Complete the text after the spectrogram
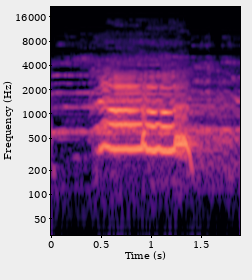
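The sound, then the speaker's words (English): A human voice imitating weeping that swells into a howl, a single sustained, wavering wail that holds steady, then dips in pitch and cuts off. “Can you make a weeping sound? All right, now like upgrade it to like howl.”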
